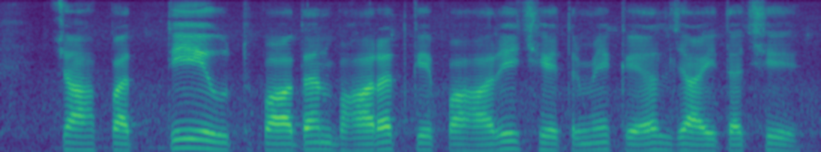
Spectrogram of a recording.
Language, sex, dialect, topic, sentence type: Maithili, male, Southern/Standard, agriculture, statement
